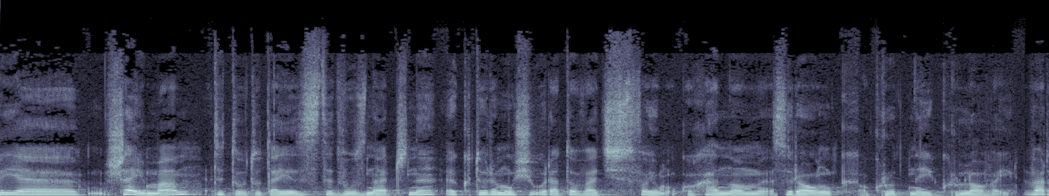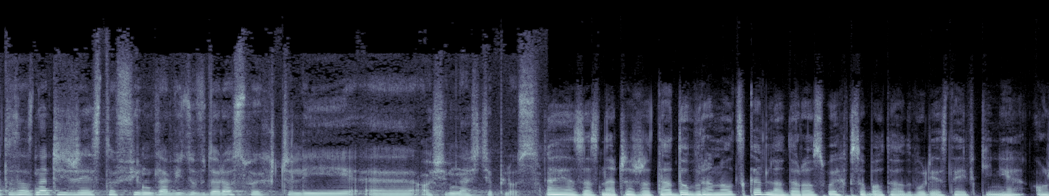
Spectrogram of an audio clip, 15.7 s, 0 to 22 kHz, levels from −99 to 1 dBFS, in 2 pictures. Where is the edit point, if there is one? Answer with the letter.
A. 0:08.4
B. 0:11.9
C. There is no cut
C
